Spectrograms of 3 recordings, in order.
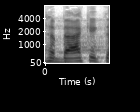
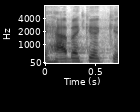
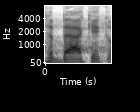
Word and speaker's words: Habakkuk: And I'm pronouncing it Habakkuk. That'll, you know, for some of you, you maybe say Habakkuk, and use this if someone questions the way you pronounce it. It's a loan word. His name is from the Akkadian, and we're not sure how to pronounce it, so that just kind of ends the argument.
